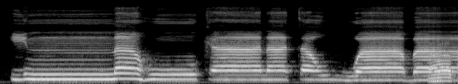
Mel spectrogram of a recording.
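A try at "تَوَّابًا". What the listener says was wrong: Tasydid waw, Bu. Tawwa.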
